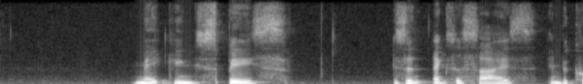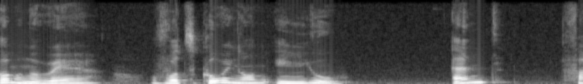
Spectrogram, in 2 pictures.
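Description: An elderly woman speaks calmly and clearly into a close microphone.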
